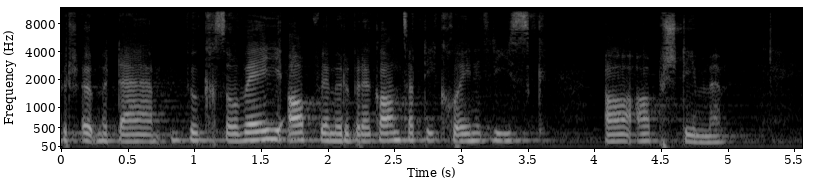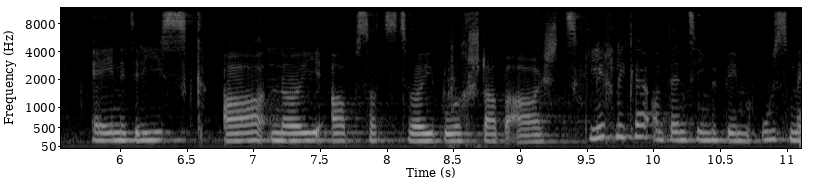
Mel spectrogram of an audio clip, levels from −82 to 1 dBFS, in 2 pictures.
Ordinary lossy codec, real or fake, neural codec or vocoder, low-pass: none; real; none; 10.8 kHz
